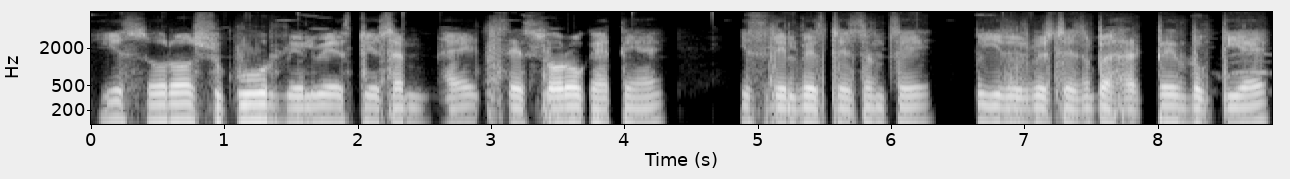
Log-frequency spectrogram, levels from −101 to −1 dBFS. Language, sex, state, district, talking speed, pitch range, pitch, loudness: Hindi, male, Uttar Pradesh, Budaun, 140 wpm, 110-115 Hz, 115 Hz, -18 LUFS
